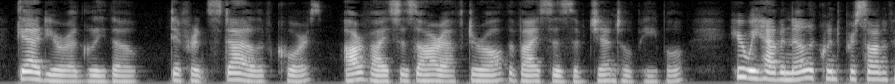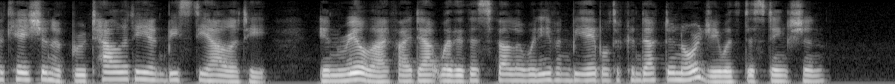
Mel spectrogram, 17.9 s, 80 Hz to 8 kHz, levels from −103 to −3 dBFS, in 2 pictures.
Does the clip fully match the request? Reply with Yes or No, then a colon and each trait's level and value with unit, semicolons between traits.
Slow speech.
No: average, 155 wpm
